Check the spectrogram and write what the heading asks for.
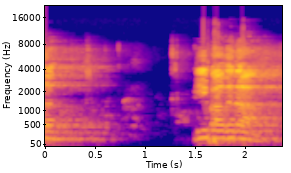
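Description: A man speaking into a handheld microphone; his speech trails off into a short silent pause just under a second in, then starts again abruptly.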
